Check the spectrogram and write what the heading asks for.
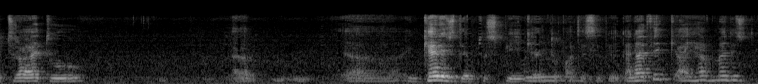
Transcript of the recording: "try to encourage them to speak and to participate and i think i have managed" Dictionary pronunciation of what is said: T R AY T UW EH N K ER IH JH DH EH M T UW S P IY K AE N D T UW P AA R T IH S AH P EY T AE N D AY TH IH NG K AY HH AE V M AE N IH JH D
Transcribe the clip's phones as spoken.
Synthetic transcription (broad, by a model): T R AY T UW EH N K ER IH JH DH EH M T UW S P IY K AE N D T UW P AA R T IH S AH P EY T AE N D AY TH IH NG K AY HH AE V M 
